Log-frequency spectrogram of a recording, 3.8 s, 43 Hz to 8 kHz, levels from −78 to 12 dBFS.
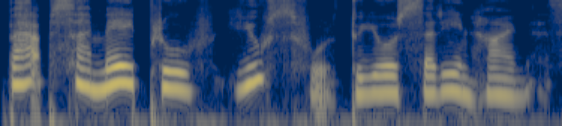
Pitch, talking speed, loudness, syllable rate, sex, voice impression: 195 Hz, 145 wpm, -19 LUFS, 4.8 syllables/s, female, feminine, middle-aged, slightly relaxed, slightly powerful, muffled, raspy, intellectual, calm, slightly friendly, reassuring, slightly strict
